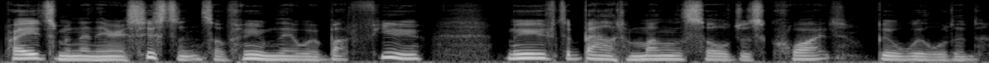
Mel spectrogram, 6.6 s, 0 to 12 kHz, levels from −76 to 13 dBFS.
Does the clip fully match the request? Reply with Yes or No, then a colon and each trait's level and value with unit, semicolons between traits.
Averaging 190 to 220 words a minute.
No: average, 155 wpm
